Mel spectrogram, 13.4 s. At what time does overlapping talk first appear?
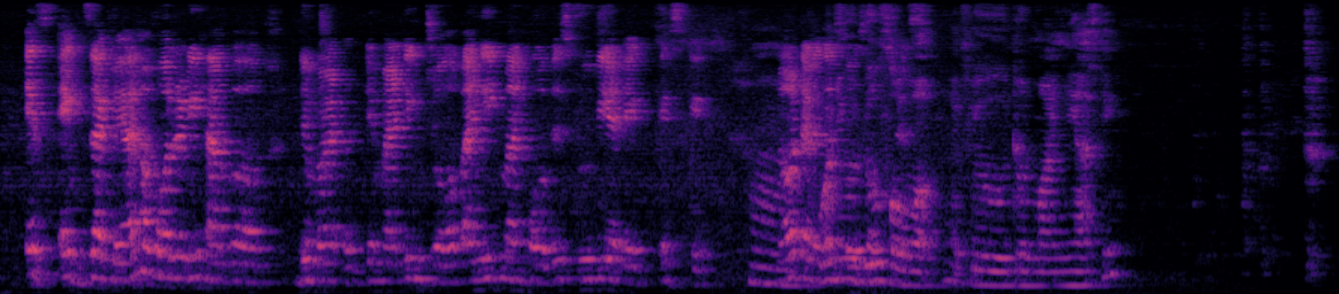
7.8 s

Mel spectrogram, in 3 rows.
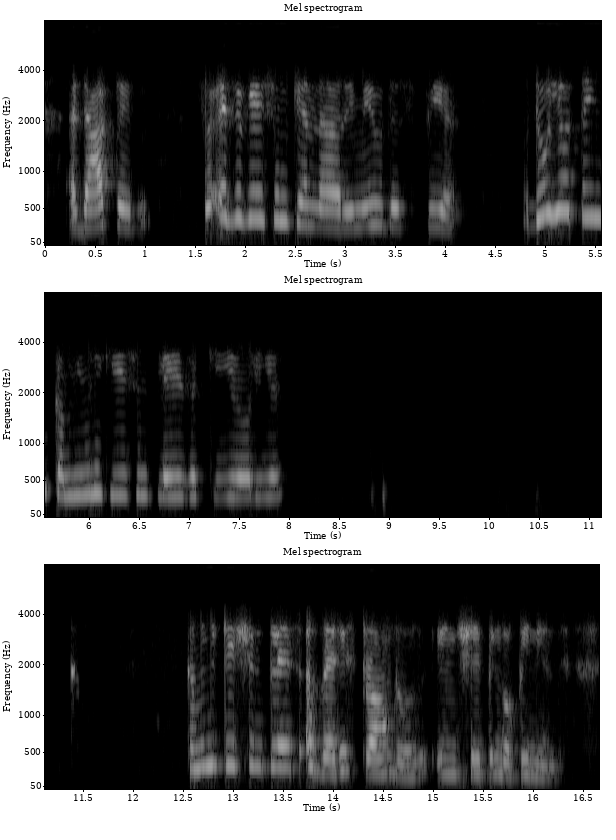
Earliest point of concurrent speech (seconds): none

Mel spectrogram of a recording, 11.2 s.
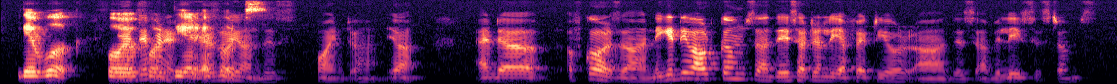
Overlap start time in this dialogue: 1.2 s

